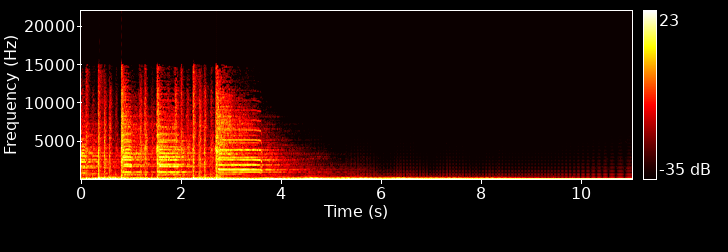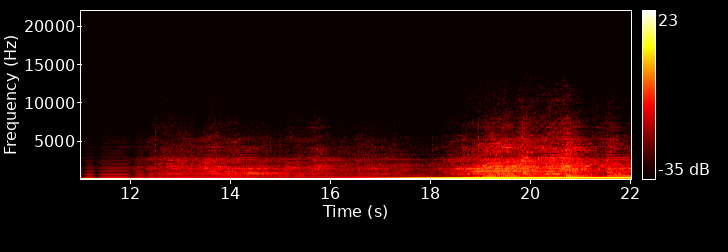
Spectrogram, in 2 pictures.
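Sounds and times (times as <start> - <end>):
deep tone rising in pitch: 0.0 - 22.0.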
